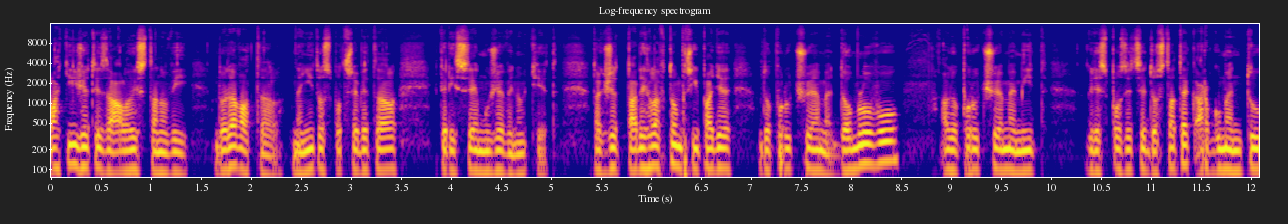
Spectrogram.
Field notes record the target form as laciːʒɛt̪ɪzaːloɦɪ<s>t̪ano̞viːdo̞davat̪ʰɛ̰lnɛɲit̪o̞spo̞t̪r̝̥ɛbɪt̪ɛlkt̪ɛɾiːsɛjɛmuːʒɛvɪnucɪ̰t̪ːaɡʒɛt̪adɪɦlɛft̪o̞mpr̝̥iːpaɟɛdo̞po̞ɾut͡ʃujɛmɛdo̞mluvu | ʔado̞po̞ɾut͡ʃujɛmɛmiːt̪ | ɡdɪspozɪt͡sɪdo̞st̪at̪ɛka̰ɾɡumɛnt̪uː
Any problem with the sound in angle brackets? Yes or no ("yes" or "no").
no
